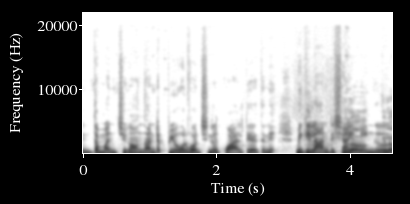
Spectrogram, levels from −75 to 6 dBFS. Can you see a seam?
no; 0 cuts

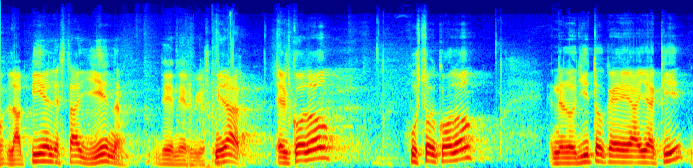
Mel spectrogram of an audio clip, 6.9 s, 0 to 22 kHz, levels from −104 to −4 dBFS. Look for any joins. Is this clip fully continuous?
no; 1 cut; at 2.0 s

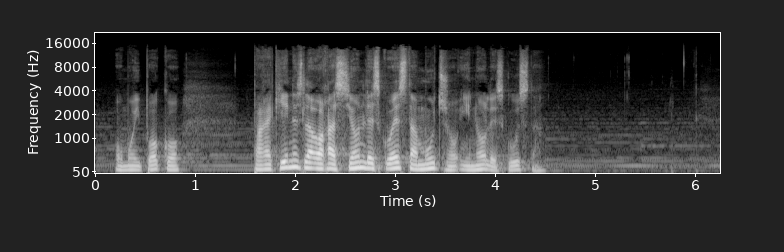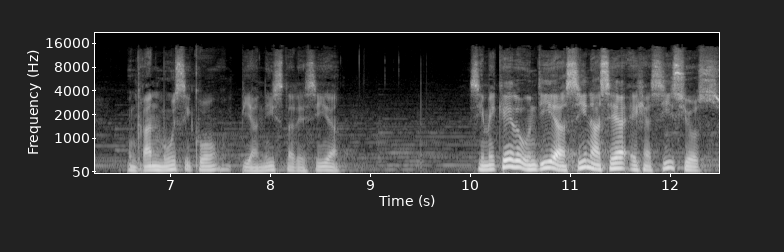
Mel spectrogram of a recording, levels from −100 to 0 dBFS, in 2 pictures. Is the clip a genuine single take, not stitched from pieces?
no; 1 cut; at 2.1 s

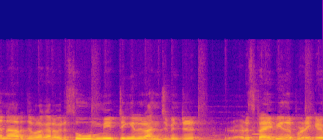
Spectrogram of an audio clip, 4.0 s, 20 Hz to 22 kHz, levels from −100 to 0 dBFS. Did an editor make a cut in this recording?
no; 0 cuts

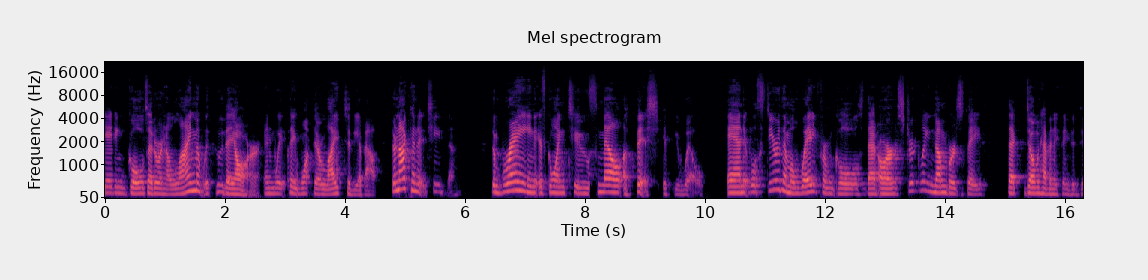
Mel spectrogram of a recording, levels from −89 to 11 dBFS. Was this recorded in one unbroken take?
yes; 0 cuts

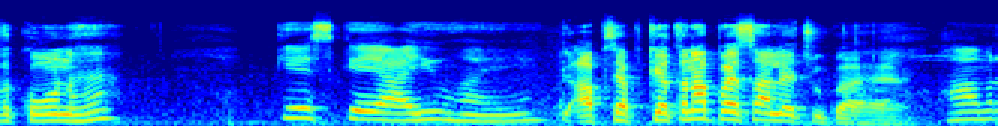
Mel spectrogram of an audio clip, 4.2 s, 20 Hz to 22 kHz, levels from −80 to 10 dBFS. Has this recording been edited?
yes; 1 cut; at 2.2 s

